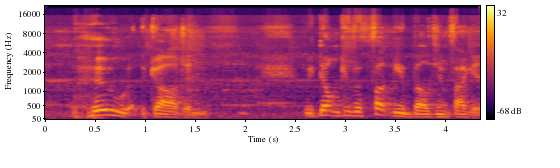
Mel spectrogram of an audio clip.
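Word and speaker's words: Hoegaarden: go by the way whole garden is pronounced who garden we don't give a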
